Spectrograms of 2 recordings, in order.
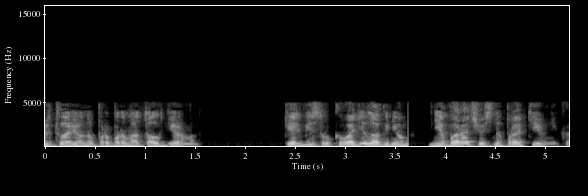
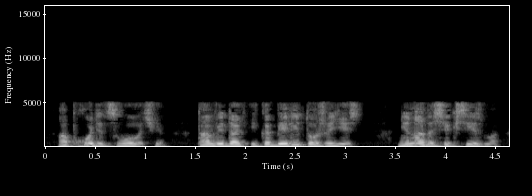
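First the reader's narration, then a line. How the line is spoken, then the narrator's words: Calm reply. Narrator (Russian): спокойно отозвалась Клава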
